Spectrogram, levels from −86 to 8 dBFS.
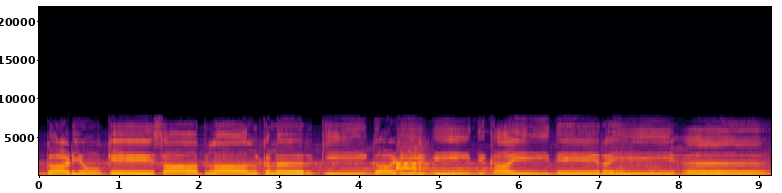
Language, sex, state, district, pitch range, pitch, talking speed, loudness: Hindi, male, Rajasthan, Jaipur, 155-165 Hz, 160 Hz, 80 wpm, -13 LUFS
